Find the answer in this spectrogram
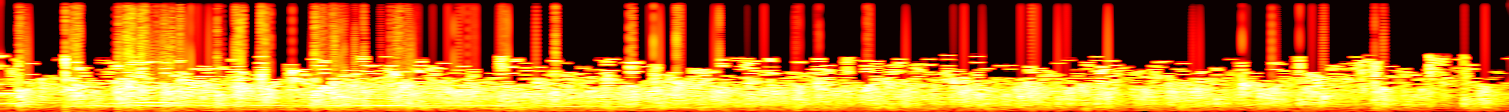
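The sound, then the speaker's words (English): An audience at a recovery meeting applauds steadily and loudly for several seconds to welcome a speaker, a dense wash of many hands clapping with no speech over it, tapering slightly toward the end. “Everybody give her a real warm round of applause.”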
